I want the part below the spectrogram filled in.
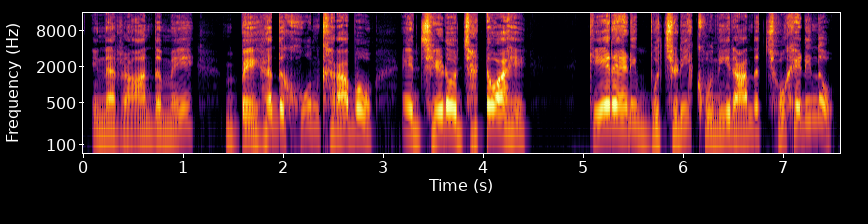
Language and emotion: Sindhi, disgusted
